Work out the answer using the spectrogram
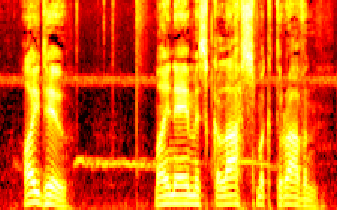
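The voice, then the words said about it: Put-on Irish accent. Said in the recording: “in an Irish voice.”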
